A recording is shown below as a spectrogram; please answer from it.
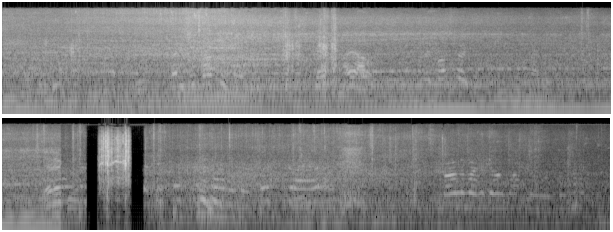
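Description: Motorcycle engine running with a steady low drone for about the first seven seconds, with voices over it. After an abrupt cut, quieter outdoor sound with scattered voices.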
